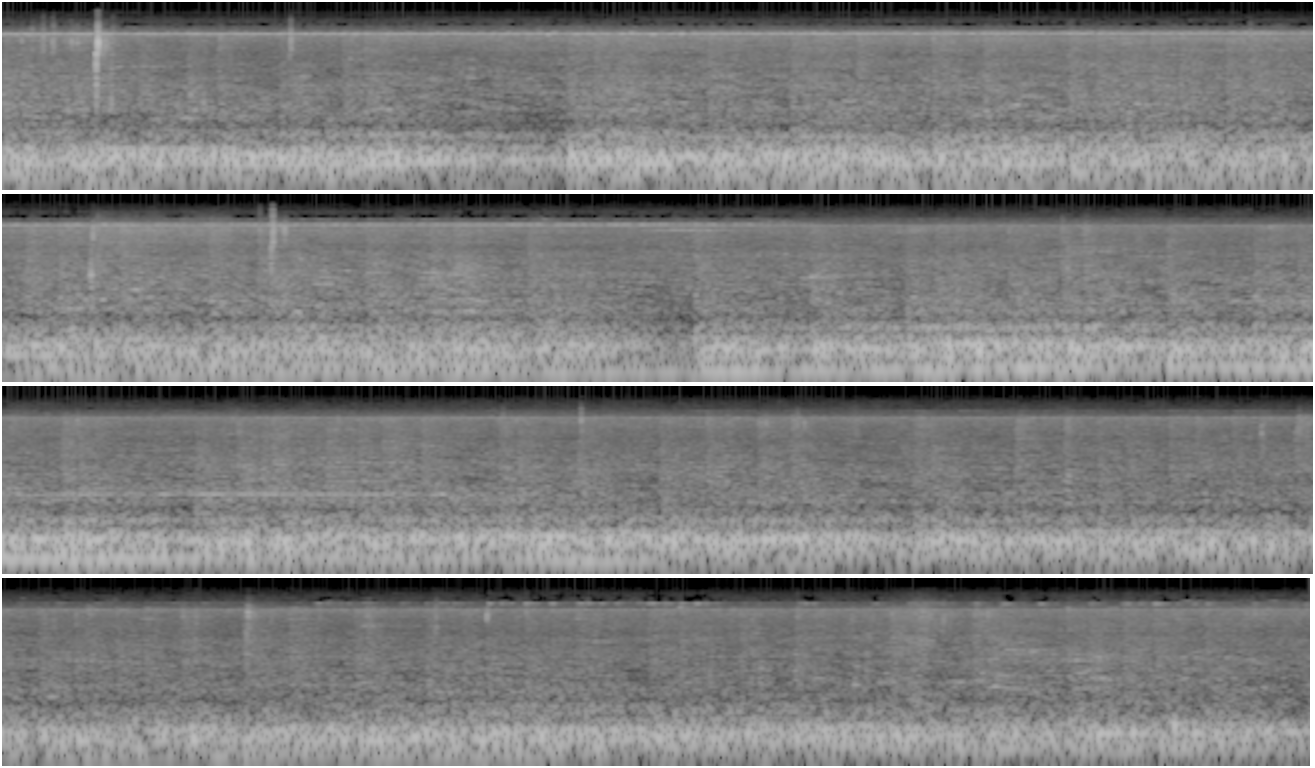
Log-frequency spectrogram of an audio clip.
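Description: Steady low outdoor rumble with a hiss over it, with a faint high steady whine in roughly the first half.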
